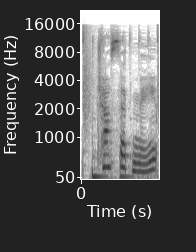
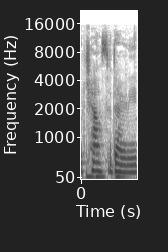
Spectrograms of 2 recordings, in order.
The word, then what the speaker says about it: chalcedony: Chalcedony, or chalcedony, depending on how you pronounce it, is best thought of as a species name rather than an individual gem material.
